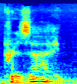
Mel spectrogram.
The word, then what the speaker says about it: preside: Preside. Notice the spelling for the word preside. P-R-E-S-I-D-E. The S in this word sounds like a Z, doesn't it? But the word preside is spelled P-R-E-S-I-D-E.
